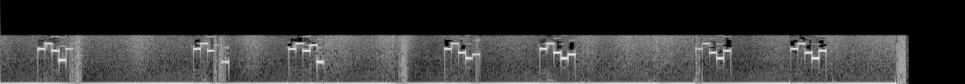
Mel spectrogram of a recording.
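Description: Five-tone selective call (ZVEI), heard as quick runs of five tones, tones of about 80 ms. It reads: 88728 88701 88635 88635 88637 88637
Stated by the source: ZVEI five-tone selective call received on SDR.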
